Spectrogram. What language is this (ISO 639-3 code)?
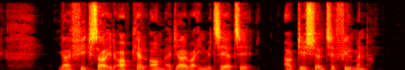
dan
